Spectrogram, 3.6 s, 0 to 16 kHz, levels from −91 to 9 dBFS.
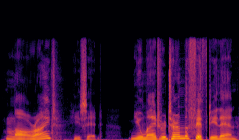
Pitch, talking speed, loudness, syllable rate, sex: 145 Hz, 165 wpm, -20 LUFS, 4.4 syllables/s, male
